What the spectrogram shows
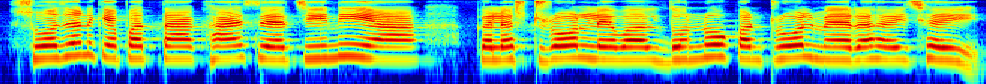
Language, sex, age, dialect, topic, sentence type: Magahi, female, 25-30, Western, agriculture, statement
